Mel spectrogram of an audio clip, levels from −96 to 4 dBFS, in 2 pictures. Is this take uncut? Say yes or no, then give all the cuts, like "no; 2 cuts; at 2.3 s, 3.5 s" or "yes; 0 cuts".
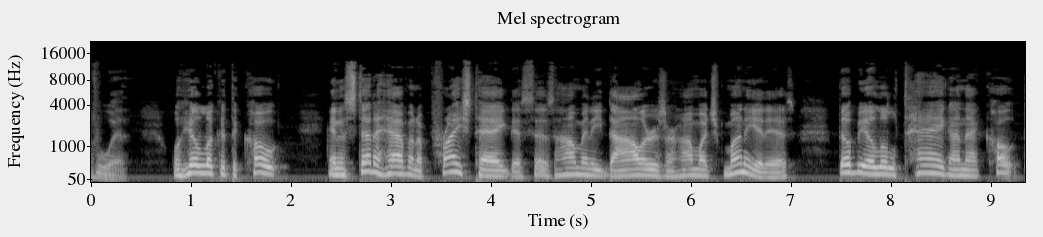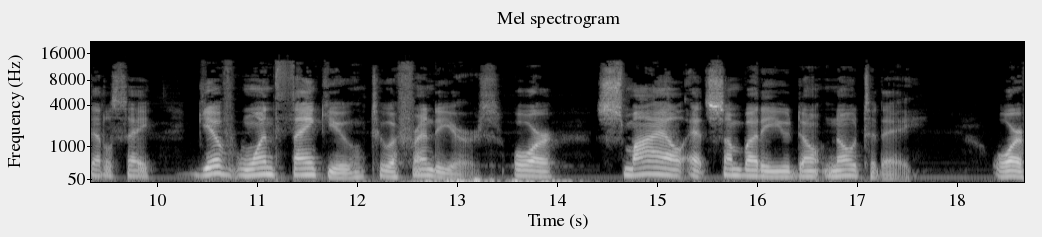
yes; 0 cuts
